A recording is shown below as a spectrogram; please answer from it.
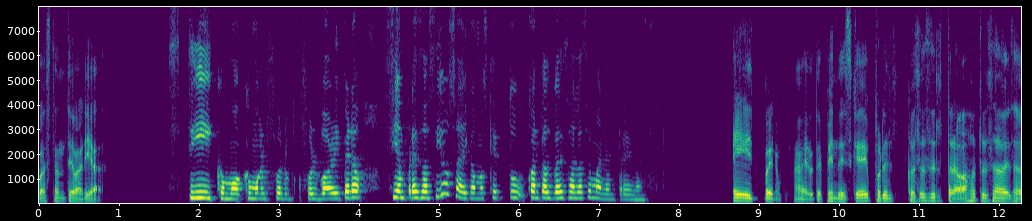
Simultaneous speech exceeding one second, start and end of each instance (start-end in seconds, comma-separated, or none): none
